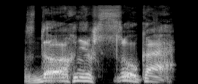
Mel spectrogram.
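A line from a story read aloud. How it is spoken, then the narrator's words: Barking man. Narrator (Russian): рявкнул мужик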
